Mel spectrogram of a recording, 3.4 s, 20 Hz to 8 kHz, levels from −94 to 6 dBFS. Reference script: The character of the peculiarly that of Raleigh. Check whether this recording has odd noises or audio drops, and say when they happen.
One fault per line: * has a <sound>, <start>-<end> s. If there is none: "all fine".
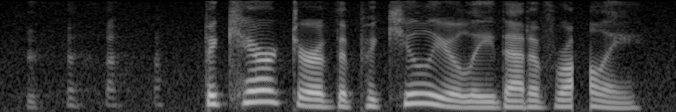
* has a laugh, 0.1-0.9 s
* has a dropout, 2.9-3.0 s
